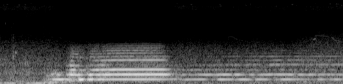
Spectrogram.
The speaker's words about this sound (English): But the whales keep making the sound. And finally, the bay gets quiet, and they're still doing it. I hit the record button.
